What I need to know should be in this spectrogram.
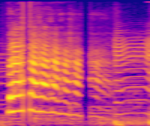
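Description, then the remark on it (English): A person in a sheep costume for a Christmas play imitates a sheep, giving a couple of wavering, quavering bleats, one longer cry followed by a shorter, shakier one. “Another Christmas play, and I have to be a sheep.”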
